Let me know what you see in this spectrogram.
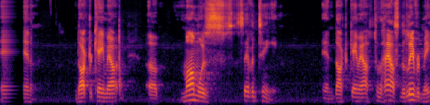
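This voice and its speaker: With an Appalachian accent, a man talks at a fairly slow pace and medium pitch, his pitch varying in an ordinary way while his loudness swings widely and long pauses come often. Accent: Appalachian Southern US. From US South, Appalachian Mountains. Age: 70s. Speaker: southern gospel singer. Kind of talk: interview.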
